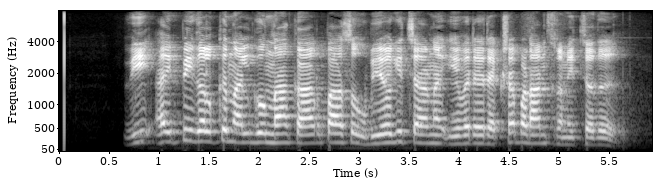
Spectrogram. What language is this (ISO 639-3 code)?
mal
